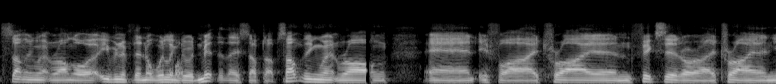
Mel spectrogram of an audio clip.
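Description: At about 3.65 s there's a short run of lost AMR speech frames lasting until roughly 3.87 s. About 40 ms of speech went missing, which fits two lost frames. The decoder stretched the last good sound with fading gain, giving a brief smeared dip before the wideband speech recovers, rough for a moment.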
